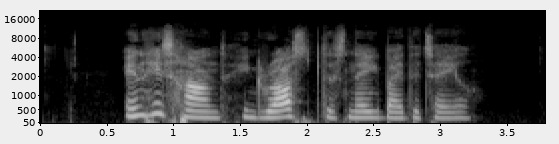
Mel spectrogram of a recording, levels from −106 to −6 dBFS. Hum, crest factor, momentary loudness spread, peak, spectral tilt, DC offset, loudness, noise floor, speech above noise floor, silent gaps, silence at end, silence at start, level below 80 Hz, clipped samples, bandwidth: none; 20 dB; 14 LU; -18 dBFS; -4 dB/octave; under 0.1%; -38 LUFS; -79 dBFS; 41 dB; none; 0.55 s; 0.65 s; -62 dBFS; under 0.1%; 13 kHz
